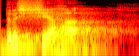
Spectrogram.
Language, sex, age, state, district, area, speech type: Sanskrit, male, 60+, Karnataka, Shimoga, urban, read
